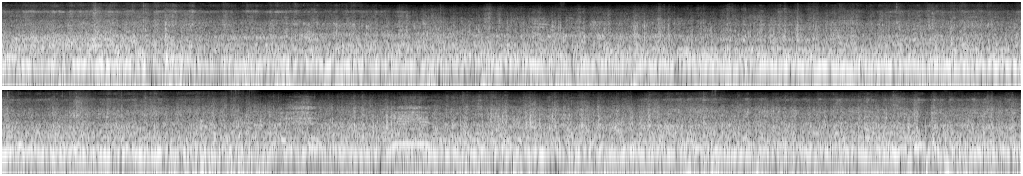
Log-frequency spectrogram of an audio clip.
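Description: Gravity luge cart rolling fast down a concrete track: the wheels' steady, loud rumble.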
